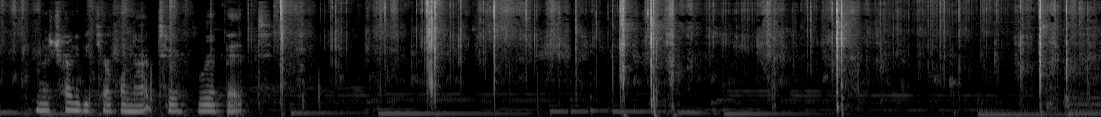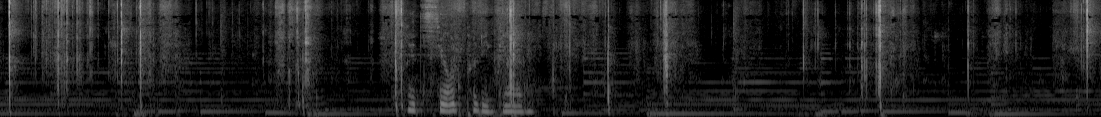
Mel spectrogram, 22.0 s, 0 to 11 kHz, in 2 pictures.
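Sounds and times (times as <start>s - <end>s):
paper crinkling and tearing: 0.0s - 22.0s
soft background music: 0.0s - 22.0s.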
